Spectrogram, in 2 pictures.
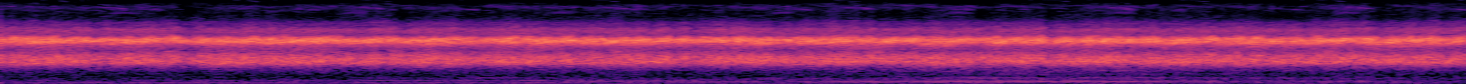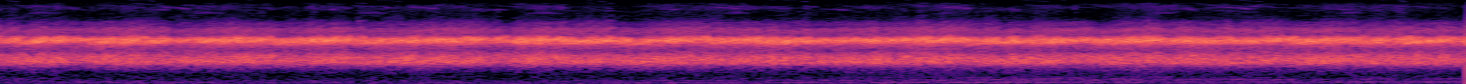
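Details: A long stretch of natural frog chorus: many frogs calling at once in a seamless, buzzy, high-pitched trill over a lower companion tone, loudness flat and continuous, faint low murmurs in the background early on.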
